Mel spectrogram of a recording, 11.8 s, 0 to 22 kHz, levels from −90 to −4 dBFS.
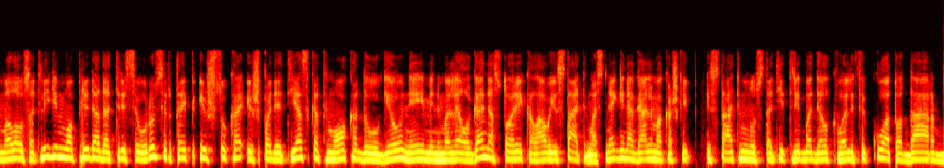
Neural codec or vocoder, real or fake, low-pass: codec, 16 kHz, 16 kbps, FreqCodec, smaller model; fake; 7.2 kHz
